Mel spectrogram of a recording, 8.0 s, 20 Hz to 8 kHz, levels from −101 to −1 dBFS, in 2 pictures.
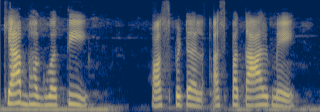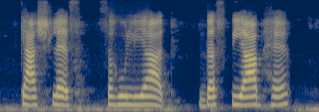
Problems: none marked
